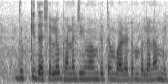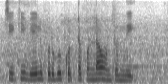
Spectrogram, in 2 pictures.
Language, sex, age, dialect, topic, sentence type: Telugu, female, 25-30, Central/Coastal, agriculture, question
